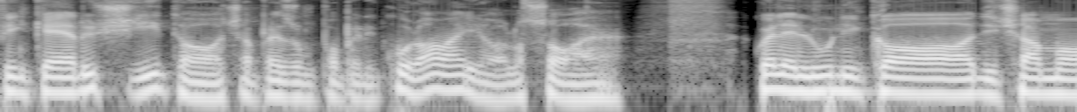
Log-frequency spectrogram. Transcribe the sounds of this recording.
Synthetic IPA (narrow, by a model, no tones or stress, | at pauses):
fiŋkeɛrːjuʃːiːt̪ot͡ʃiapːɾeːzoumpɔpeɾikuːɾoɔmaiːolosɔɛ | kwelːoɛlːuːnikod̪it͡ʃaːmo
